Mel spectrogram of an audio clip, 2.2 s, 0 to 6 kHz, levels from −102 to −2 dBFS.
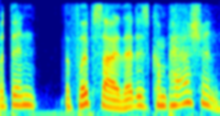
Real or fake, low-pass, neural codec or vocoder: fake; 5.4 kHz; codec, 16 kHz in and 24 kHz out, 0.4 kbps, LongCat-Audio-Codec, two codebook decoder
